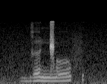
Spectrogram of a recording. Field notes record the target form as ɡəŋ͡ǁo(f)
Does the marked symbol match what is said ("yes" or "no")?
yes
